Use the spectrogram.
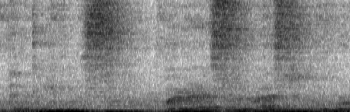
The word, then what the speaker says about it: Adidas: After a person, which is why people pronounce it Adidas. It's named after Adi Dassler, a German guy who got in a fight with his brother.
